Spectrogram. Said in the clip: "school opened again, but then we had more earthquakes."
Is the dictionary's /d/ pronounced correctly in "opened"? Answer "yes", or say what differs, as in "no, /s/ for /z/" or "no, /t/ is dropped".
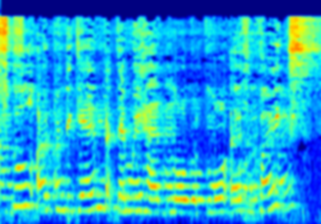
yes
